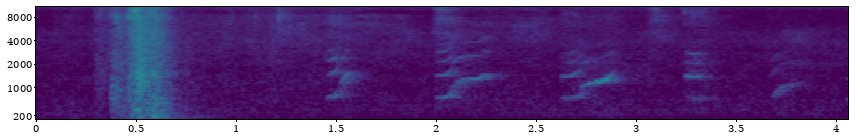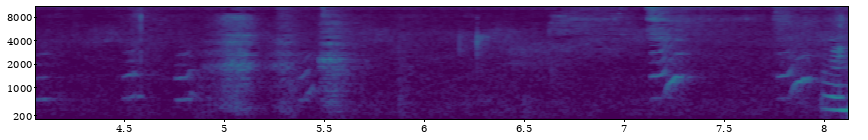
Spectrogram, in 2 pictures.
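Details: Heavily pregnant pet guinea pig named Lydia, always looking for more food, calling as the fridge door opens: a series of short rising squeaky wheeks repeated every half second or so, with a loud clunk at the start and a person speaking quietly.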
